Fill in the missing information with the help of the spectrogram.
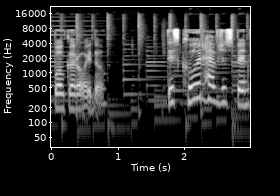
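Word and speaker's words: ボーカロイド: not named instead being written out phonetically like this pronounced like booo this could have just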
